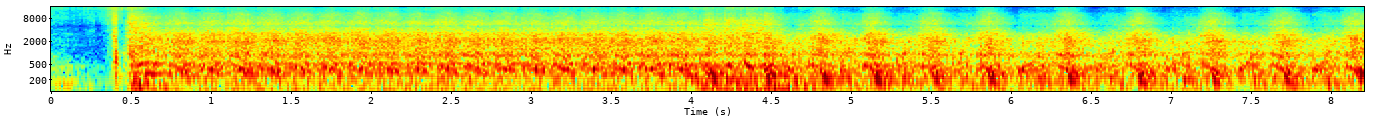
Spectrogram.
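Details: Tow truck diesel after no-start caused by water frozen to ice in the fuel system and fuel filter, filter cut open: starter cranks a few seconds, engine catches and settles into even, steady idle; starts fine.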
